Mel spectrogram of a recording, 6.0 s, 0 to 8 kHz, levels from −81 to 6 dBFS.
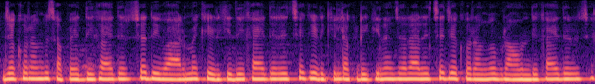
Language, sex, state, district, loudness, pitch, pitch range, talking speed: Rajasthani, female, Rajasthan, Churu, -10 LUFS, 190 Hz, 185-195 Hz, 280 wpm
